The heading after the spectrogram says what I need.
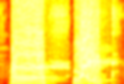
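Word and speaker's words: light: মাঝখানে জিএস থাকলে জিএস উচ্চারণ হয় না, প্রথমে থাকলে বর্গ হয়। আরো কিছু দেখায়। লাইট, এল আই জি এস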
